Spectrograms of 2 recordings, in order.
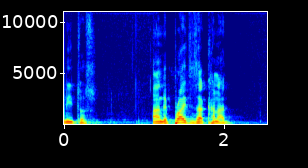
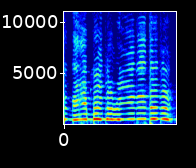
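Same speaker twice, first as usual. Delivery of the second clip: mock wailing cry. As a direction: blubber it out like a crying child. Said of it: "I'm already crying".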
